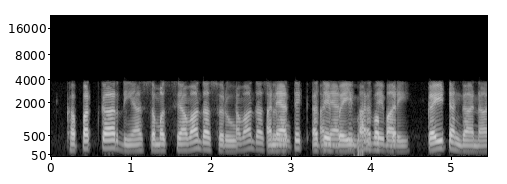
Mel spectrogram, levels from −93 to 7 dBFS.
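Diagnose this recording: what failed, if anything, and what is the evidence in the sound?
Doubled audio track, 2.32 to 4.30 s: a second full-band copy of the speech runs about 0.7 s behind the original and about 5 dB quieter. It carries no reverberant tail or room colouring, and it cuts in and out abruptly at both ends, so it is not an acoustic echo. The likely stage is call processing or the capture chain, with a slower second path or an edit feeding the same signal into the mix twice, out of step.

Packet loss with pitch repetition, 3.79 to 3.91 s: within this 120 ms stretch, about 90 ms of audio is missing in scattered gaps, none longer than 40 ms. Each gap is filled by repeating the last pitch period, which gives a briefly held, buzzy quality instead of silence. The pattern fits a burst of lost packets of roughly 10 ms each at the network stage, concealed by the receiver. It falls inside the doubled section, with the narrow A-law telephone band of about 250 Hz to 3.7 kHz underneath throughout.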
